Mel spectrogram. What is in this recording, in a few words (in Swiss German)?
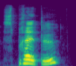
"brattel", alsace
